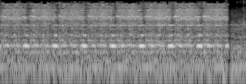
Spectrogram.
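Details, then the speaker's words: Machine resurfacing on power feed with the spindle slowed down: a steady high ringing squeal pulsing about three times a second during the cut. Cutting tool chatter, confirmed afterward on the surface. "although it sounds like it's chattering so maybe I need to see about remedying"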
